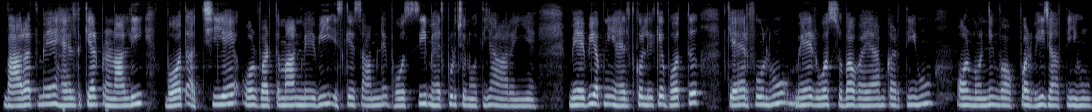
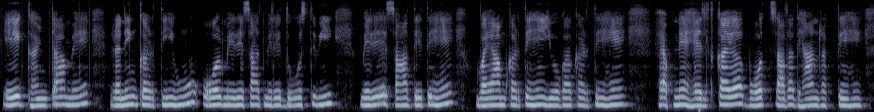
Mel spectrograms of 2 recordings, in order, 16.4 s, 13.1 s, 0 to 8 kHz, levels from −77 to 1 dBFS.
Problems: constant background noise, low volume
